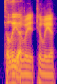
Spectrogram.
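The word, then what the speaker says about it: Taulia: not an insult to to uh is it tell leah am i pronouncing that correctly totally to leah okay it's not an insult to talia but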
